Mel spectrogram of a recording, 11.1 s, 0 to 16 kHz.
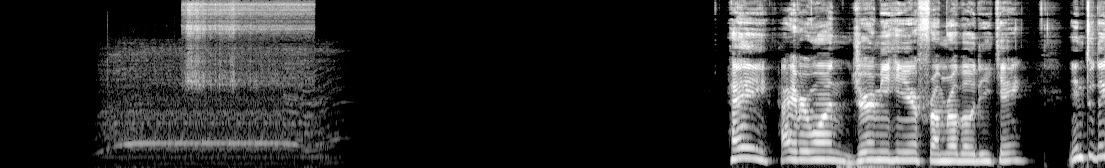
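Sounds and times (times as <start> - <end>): whirring motor sound effect: 0.9 - 3.8.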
